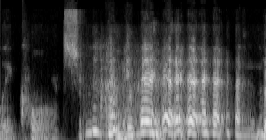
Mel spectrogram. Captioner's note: laughing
